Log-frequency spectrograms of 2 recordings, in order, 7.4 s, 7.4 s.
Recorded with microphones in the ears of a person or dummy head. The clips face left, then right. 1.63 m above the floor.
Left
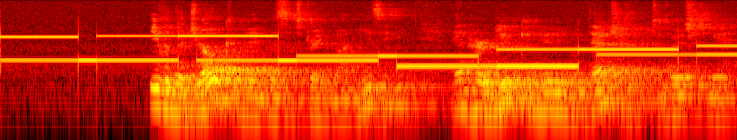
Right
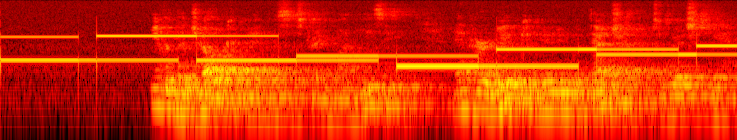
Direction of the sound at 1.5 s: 90° left.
